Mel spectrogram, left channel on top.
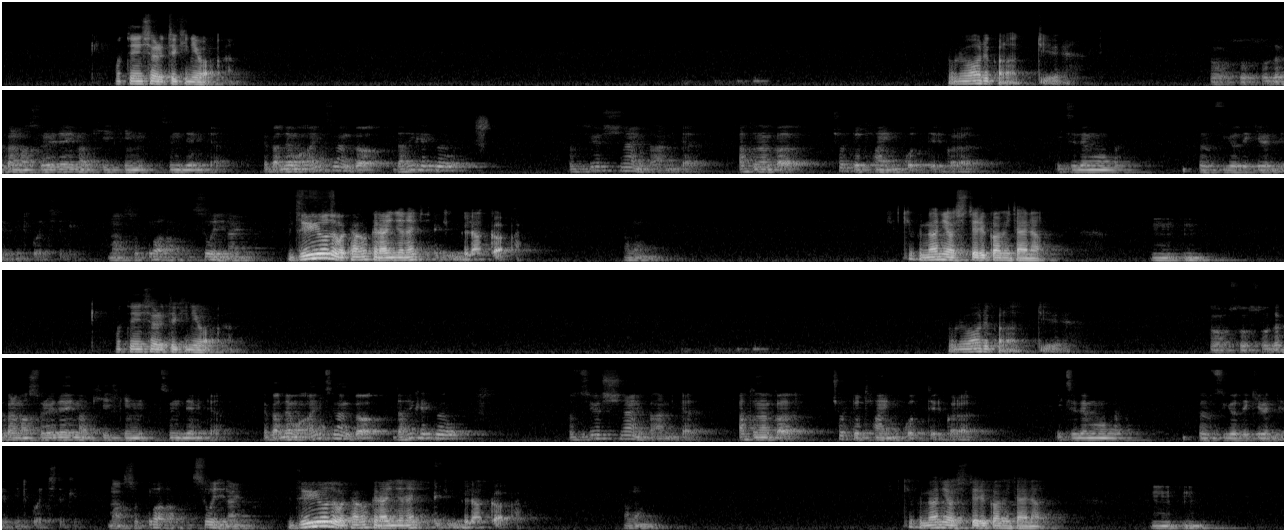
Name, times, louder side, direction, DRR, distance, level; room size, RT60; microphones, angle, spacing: voice 1, 1.3-2.1 9.5-10.7 28.5-29.8 30.3-30.6 34.7-36.1, left 2 dB, 65° left, 0.7 m, -21 dB
voice 2, 12.1-15.0 15.4-17.5 18.5-19.8 20.2-20.9 21.2-22.6 23.3-24.1 24.8-26.4 26.7-28.1 29.6-30.4 31.9-32.2 37.1-37.7, right 1 dB, 70° right, 1.6 m, -32 dB
12.5 x 7.9 x 7.6 m
head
